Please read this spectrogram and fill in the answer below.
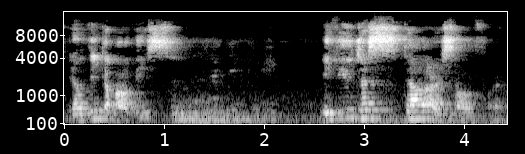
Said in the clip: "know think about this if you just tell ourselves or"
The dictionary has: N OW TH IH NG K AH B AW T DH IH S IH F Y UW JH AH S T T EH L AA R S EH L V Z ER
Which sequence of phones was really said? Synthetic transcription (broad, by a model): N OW TH IH NG K AH B AW T DH IH S IH F Y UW JH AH S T T EH L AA R S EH L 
